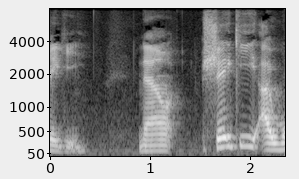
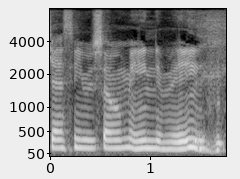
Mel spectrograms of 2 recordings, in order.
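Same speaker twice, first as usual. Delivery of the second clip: put-on sobbing with pitch much higher; 6 semitones higher than usual. Imagining Michael Strahan's tell-all interview, the speaker quotes him, mock-sobbing. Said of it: "he's like sobbing and saying".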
